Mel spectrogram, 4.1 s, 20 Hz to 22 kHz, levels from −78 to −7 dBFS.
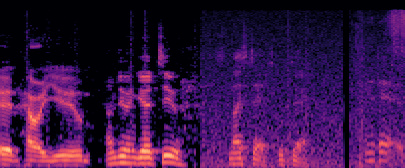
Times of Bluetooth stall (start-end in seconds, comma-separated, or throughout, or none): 3.42-3.48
